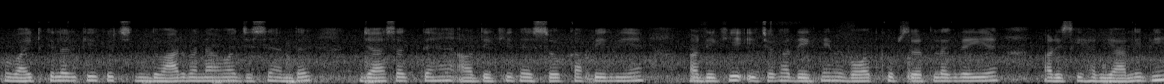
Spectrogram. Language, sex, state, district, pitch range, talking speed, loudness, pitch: Hindi, female, Uttar Pradesh, Ghazipur, 155-175 Hz, 185 wpm, -25 LUFS, 165 Hz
